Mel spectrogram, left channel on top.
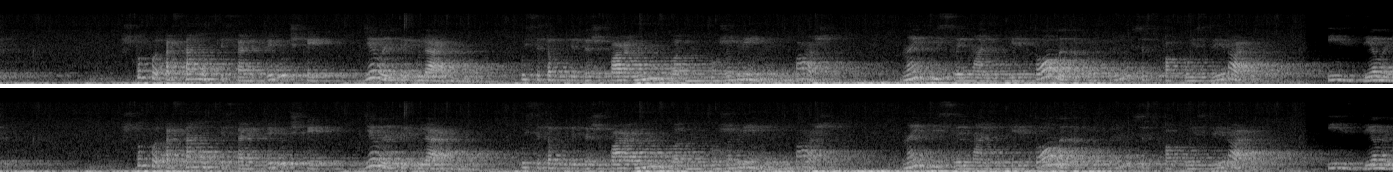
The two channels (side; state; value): both; normal; correlation 0.68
